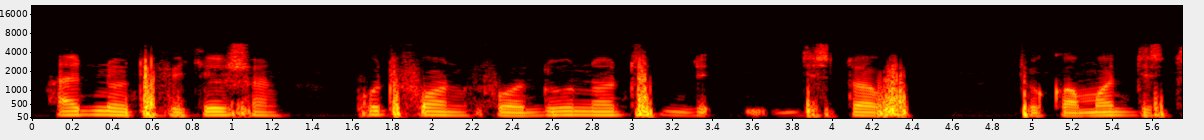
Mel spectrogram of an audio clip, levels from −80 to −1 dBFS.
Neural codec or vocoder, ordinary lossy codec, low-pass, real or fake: none; none; 5.4 kHz; real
